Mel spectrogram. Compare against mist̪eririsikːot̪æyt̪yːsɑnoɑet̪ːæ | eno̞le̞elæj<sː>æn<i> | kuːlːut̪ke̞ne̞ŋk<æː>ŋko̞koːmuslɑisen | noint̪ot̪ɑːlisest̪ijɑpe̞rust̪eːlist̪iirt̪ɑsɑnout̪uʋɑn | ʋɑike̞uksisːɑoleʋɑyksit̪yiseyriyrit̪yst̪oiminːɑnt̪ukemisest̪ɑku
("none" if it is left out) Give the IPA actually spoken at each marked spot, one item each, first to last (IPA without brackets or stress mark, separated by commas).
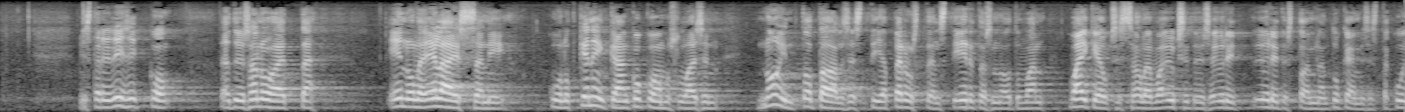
sː, i, æː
